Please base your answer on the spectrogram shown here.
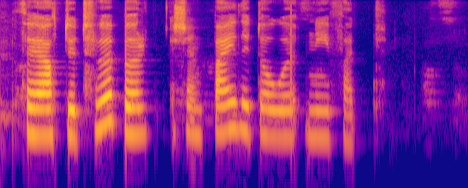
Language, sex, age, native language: Icelandic, female, 20-29, Icelandic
